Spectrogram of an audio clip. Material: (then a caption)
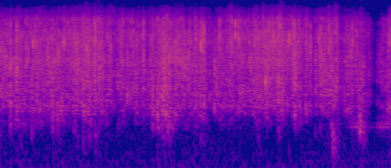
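Plastic. A bundle of clear plastic air-bubble wrap with empty, hollow air cells, resting on a table, is pressed, crumpled and rubbed with fingertips and palm. It makes a dense, continuous bright crinkling and crackling that hardly lets up, with a brief dip just before the end.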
